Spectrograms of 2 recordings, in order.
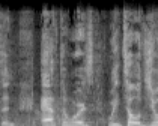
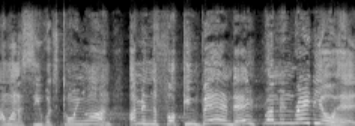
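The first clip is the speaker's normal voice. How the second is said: shoddy put-on English accent, pitched up; 9 semitones higher than usual. Retelling what an intruder said back: shitty English accent. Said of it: "my, uh, shitty English accent".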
